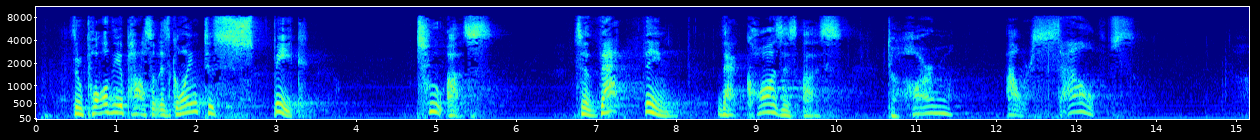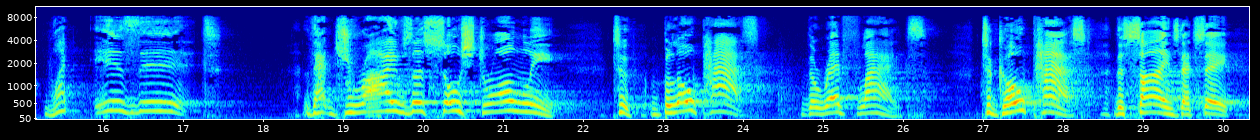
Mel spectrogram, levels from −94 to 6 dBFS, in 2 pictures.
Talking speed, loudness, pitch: 80 wpm, -33 LUFS, 195 Hz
